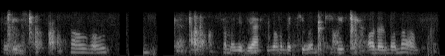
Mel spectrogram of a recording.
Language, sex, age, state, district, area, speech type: Odia, female, 60+, Odisha, Gajapati, rural, conversation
